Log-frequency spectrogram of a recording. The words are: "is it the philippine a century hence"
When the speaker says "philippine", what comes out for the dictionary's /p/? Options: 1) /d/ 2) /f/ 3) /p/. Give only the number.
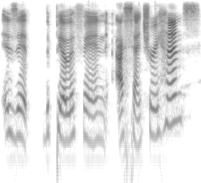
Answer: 2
